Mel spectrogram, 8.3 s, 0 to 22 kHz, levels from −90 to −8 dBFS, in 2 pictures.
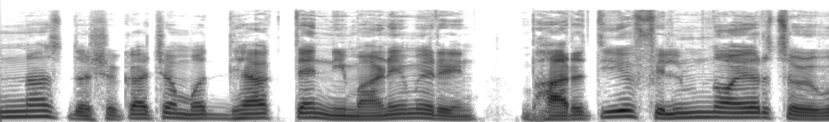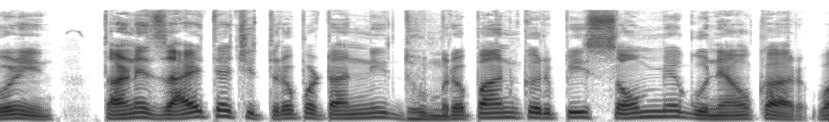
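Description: It's a speech clip with pre-emphasis left on from about 1.27 s to 8.16 s. The treble is about 14 dB hot at 10 kHz, which fits an FM-style 75 µs boost never undone by de-emphasis, so it turns thin, bright and sibilant.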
